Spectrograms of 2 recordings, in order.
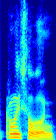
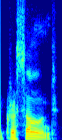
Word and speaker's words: croissant: France people say croissant with a through nose, but we don't use nose. Generally say croissant.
